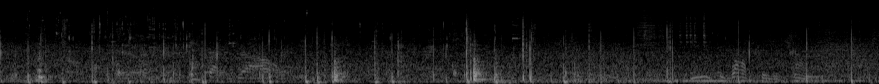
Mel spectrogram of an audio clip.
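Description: Footsteps tap across a hard floor indoors.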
